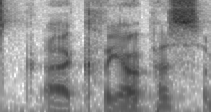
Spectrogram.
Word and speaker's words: Cleopas: One disciple was Cleopas.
